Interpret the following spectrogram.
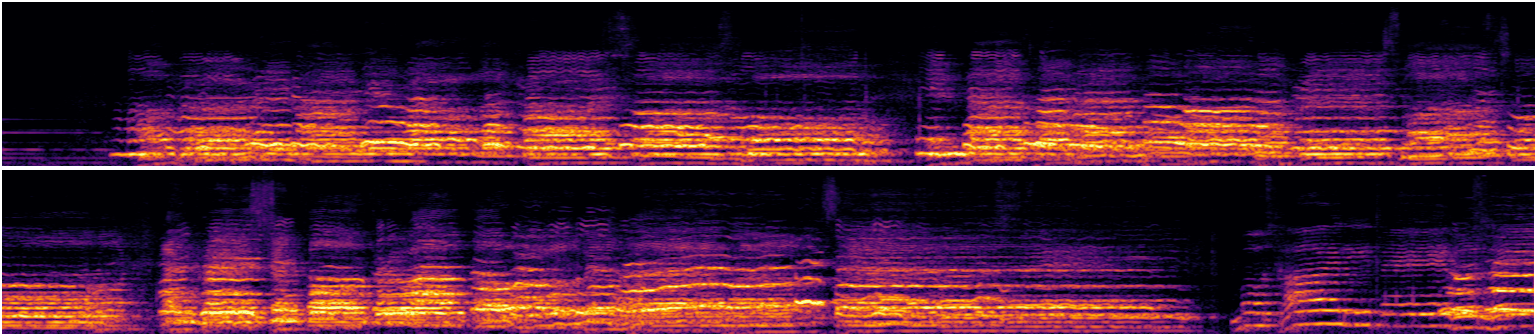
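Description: Mixed choir of men and women singing a hymn or carol in sustained phrases, with brief breaks between phrases.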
